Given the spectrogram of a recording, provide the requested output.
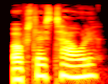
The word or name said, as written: opslagstavle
